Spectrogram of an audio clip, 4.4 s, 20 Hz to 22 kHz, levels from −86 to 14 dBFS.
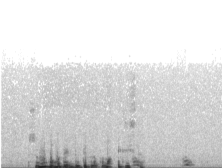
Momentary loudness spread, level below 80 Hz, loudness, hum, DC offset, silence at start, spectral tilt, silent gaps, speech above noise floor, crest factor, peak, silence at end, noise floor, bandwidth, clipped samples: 23 LU; -46 dBFS; -11 LUFS; none; under 0.1%; 0.7 s; -10 dB/octave; none; 29 dB; 12 dB; 0 dBFS; 0.65 s; -40 dBFS; 8 kHz; under 0.1%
